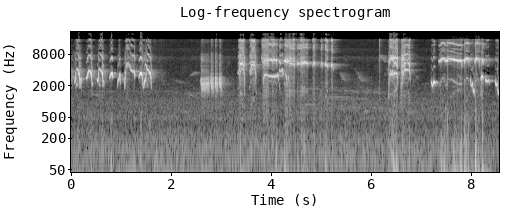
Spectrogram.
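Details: White-rumped shama, used as training song for lazy kacer birds: quick chattering whistled notes, a short buzzy burst, then long harsh rasping phrases and high trills separated by quiet gaps.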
